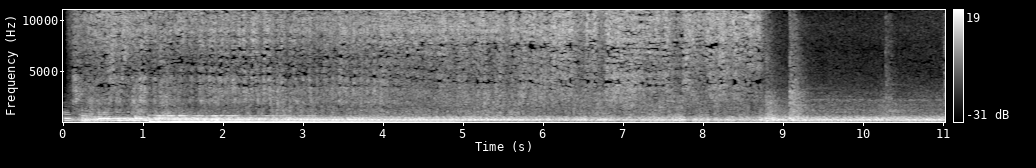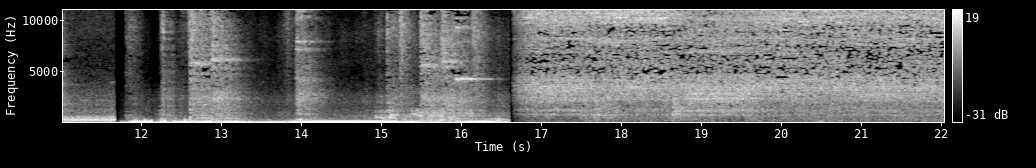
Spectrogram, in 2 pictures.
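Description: Steady loud hiss of a compressed-air paint spray gun with a low machine hum beneath it. About twelve seconds in it cuts to other loud workshop machinery with a strong low hum, and at about seventeen seconds to a steady hiss again.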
